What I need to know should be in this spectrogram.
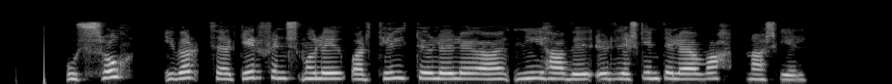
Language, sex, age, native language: Icelandic, female, 40-49, Icelandic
